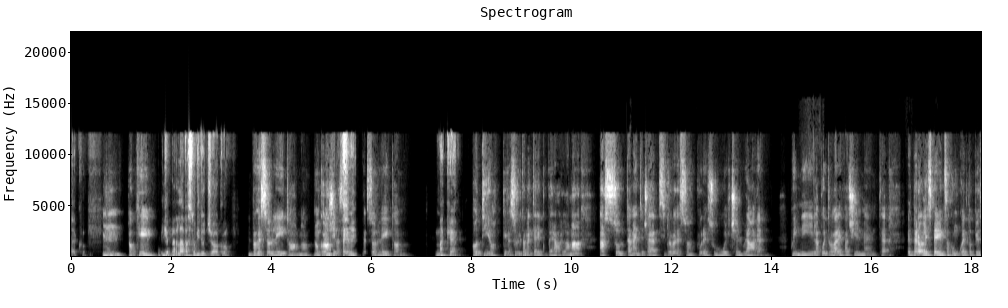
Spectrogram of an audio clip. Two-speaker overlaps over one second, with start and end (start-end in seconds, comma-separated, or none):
none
